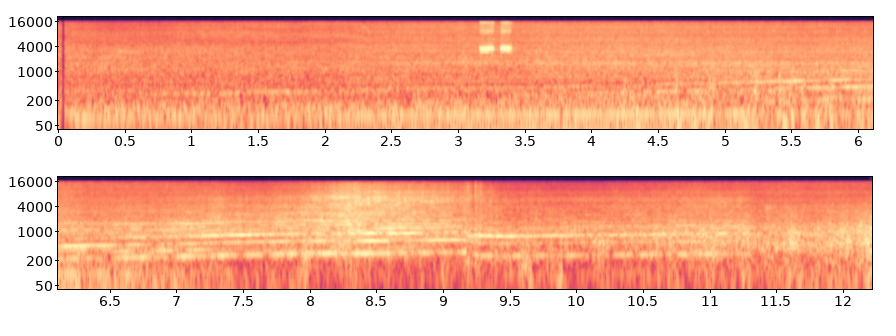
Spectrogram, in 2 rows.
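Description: A Lamborghini Huracán V10 accelerates away hard, its engine note climbing through the gears.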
